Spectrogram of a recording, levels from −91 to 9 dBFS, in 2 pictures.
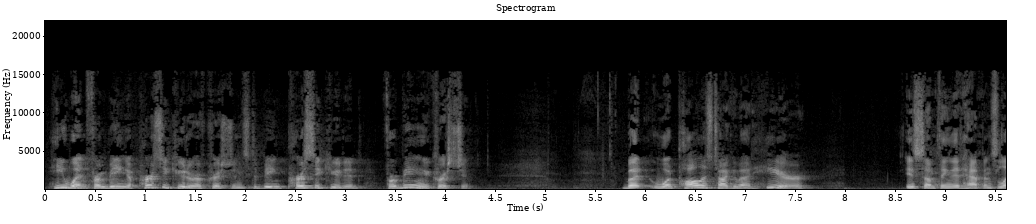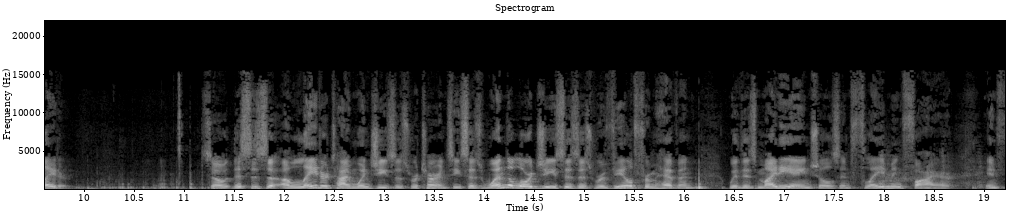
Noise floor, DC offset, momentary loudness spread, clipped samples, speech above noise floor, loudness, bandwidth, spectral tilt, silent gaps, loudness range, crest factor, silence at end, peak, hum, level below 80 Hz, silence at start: -63 dBFS; under 0.1%; 14 LU; under 0.1%; 38 dB; -25 LUFS; 15.5 kHz; -4.5 dB/octave; none; 5 LU; 20 dB; 0 s; -6 dBFS; none; -58 dBFS; 0.05 s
